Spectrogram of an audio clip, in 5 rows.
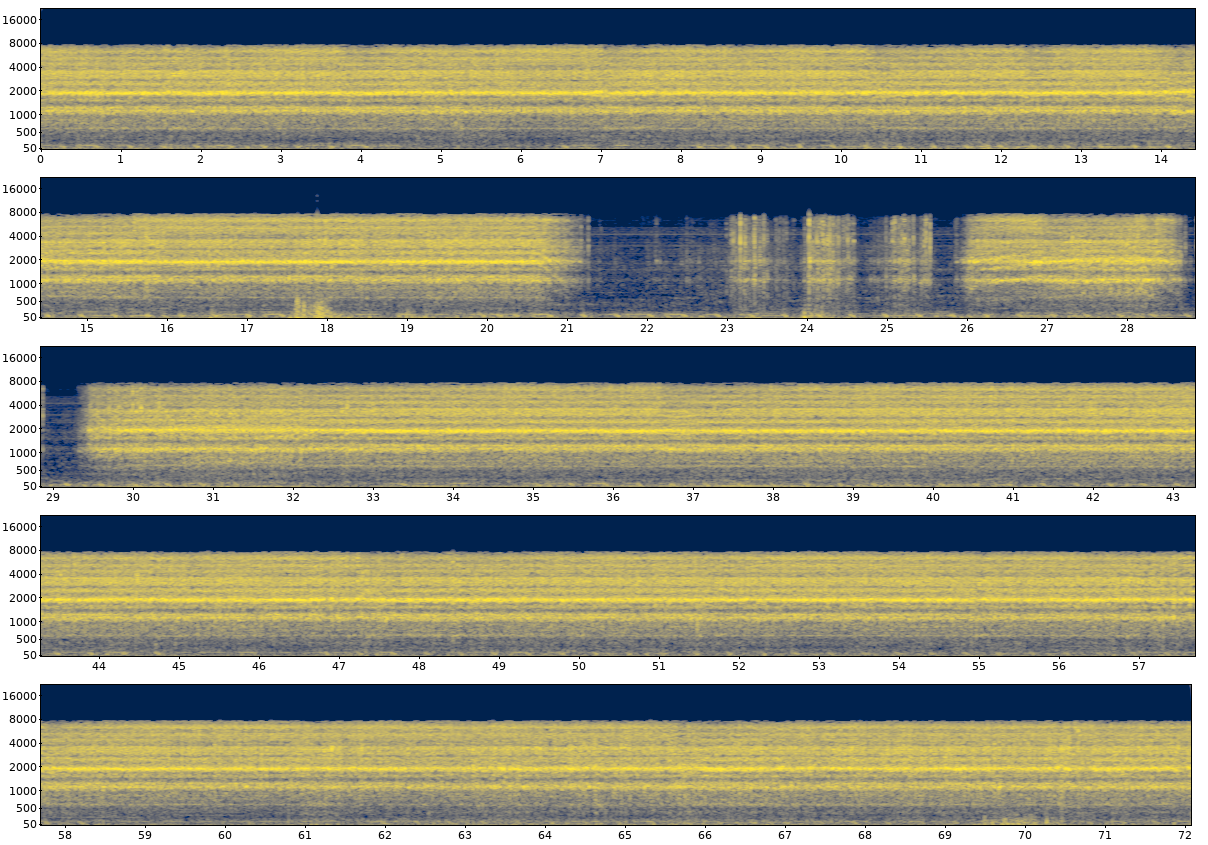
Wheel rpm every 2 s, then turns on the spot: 160, 160, 160, 160, 160, 160, 160, 160, 160, 160, 70, 10, 20, 140, 80, 160, 160, 160, 160, 160, 160, 160, 160, 160, 160, 160, 160, 160, 160, 160, 160, 160, 160, 160, 160, 160.
22-24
